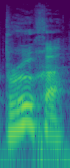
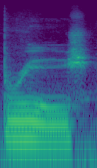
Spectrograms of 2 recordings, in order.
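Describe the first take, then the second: First: The name is said with Dutch pronunciation. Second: The name is said with English pronunciation. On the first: This is how locals say it. "I heard that that's actually how you uh, pronounce it" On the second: This is how English speakers say it. "Anglophones pronounce it Bruges"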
